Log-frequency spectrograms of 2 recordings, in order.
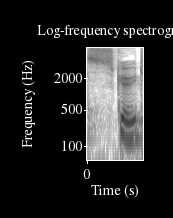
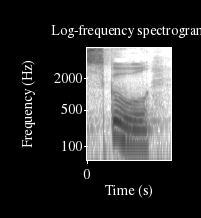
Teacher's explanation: younger Australians tend to have an allophone of the goose vowel before the letter L, which sounds more like oo. So you get scoot versus school, and goose versus ghoul.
